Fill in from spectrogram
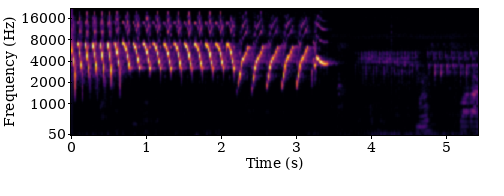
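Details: Canary singing a master-training song meant to coax silent canaries back into song: a fast, even trill of high descending notes for two seconds, then a few rising sweeps, fading into quiet background noise.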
